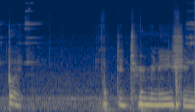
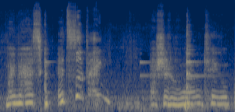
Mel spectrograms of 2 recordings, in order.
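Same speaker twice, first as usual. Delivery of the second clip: higher, urgent alarm; panicked outburst; 6 semitones higher than usual. Real, not acted. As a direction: squeal as the mask slips. Mask slipping during messy mixing.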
